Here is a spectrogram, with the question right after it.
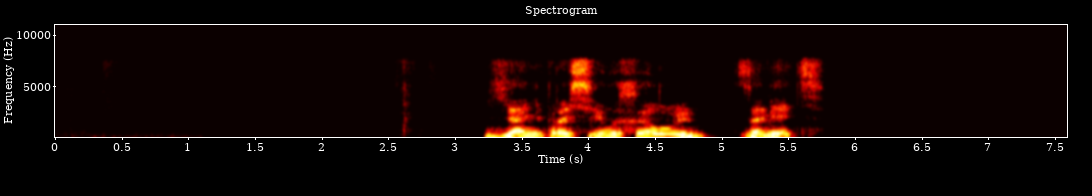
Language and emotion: Russian, neutral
